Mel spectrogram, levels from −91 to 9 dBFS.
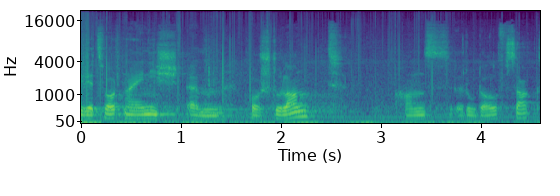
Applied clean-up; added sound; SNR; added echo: none; Crackle; 12 dB; none.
